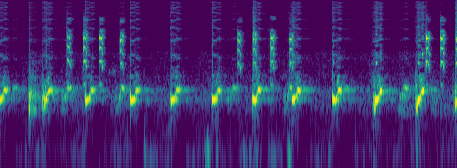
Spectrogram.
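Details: Lure call of white-breasted waterhen, tested in paddies, gardens and rivers: steady series of short rising croaks, roughly two to three each second, overlaid by scratchy, higher chattering notes.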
